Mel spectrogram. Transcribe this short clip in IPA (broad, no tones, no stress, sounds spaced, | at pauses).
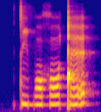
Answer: t i b ɔ x ɔ ǃ ɛ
